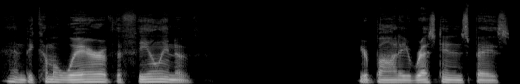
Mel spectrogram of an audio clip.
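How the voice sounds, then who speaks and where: A man leading a guided meditation, speaking in a measured, unhurried way with long pauses and calm instruction. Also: lowish voice, creaky, no echo, studio quality.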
